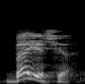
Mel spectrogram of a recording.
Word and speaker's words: Baasha: It says, in the sixth and 30th year of the reign of Asa, Baasha is how you say that. I looked it up. I found a thing that reads it to you on the internet. So I know exactly how things are pronounced now.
